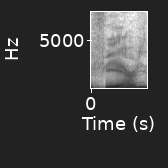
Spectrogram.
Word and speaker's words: Fieri: We have to pronounce it with the Italian accent. – Fieri.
